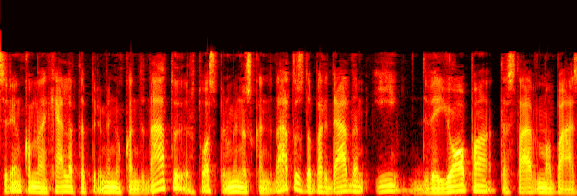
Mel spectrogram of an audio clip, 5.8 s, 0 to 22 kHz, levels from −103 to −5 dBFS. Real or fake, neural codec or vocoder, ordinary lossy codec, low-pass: real; none; AAC, 48 kbps; 7.2 kHz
